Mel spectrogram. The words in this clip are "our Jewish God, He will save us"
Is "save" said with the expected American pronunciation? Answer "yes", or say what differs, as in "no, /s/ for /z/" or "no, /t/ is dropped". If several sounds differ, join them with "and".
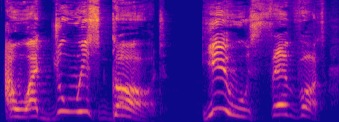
yes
